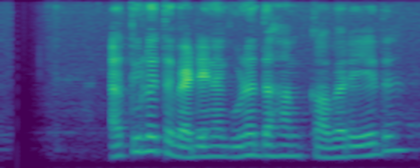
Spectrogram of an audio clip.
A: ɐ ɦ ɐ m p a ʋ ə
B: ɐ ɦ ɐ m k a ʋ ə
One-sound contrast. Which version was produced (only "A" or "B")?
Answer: B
